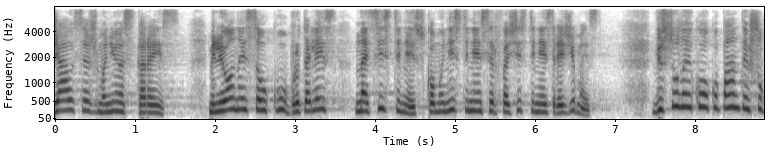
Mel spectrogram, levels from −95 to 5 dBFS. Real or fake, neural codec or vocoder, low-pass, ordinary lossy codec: fake; vocoder, 22.05 kHz, 80 mel bands, WaveNeXt; 7.2 kHz; none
